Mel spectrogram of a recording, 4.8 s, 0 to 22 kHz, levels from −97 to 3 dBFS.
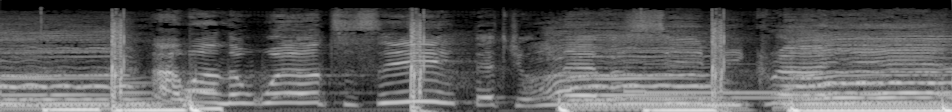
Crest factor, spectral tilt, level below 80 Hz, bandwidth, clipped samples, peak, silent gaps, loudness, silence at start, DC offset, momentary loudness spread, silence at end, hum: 14 dB; -6.5 dB/octave; -20 dBFS; 14.5 kHz; under 0.1%; -2 dBFS; none; -19 LUFS; 0 s; under 0.1%; 12 LU; 0 s; none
